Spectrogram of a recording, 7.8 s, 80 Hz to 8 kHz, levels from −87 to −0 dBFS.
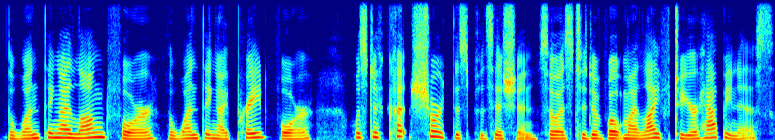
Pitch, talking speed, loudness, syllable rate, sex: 205 Hz, 210 wpm, -17 LUFS, 5.2 syllables/s, female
